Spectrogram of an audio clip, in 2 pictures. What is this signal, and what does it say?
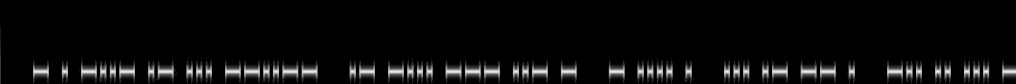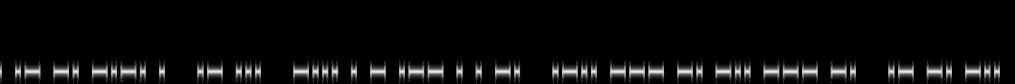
Morse code, heard as a keyed tone, about 25 wpm, 600 Hz. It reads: TEXAS, ABOUT THE SAME DISTANCE AS BETWEEN LONDON AND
